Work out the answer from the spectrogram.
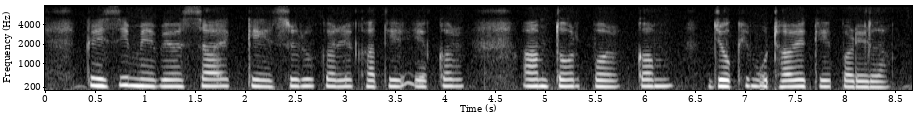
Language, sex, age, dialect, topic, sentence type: Bhojpuri, female, 18-24, Southern / Standard, banking, statement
